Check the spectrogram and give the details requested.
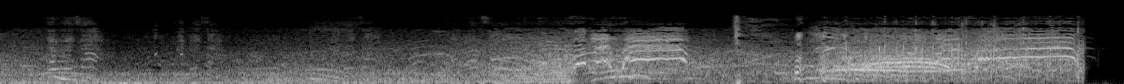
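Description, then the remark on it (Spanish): A large stadium crowd at the Rafael Nadal versus Casper Ruud exhibition tennis match in the Plaza de Toros, Mexico, roars and chants in a dense wall of overlapping voices, with a vendor shouting his product over the din, swelling louder toward the end before cutting off abruptly. “Bueno, por otro lado tenemos este cántico que se escuchó, este grito de dolor que se escuchó en el partido de Rafael Nadal contra Casper Ruud, partido de exhibición en la Plaza de Toros, México, que me llegó hasta lo más profundo del alma.”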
